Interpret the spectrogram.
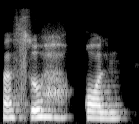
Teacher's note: आप देखें यहाँ पर फसुहक़न में सीन को हम स्वाद नहीं बनने देते। सीन में एक सीटी की आवाज आती है, इसको नरमी से नहीं अदा किया जाता बल्कि सीटी से अदा किया जाता है।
